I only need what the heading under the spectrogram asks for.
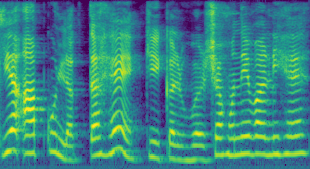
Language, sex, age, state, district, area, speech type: Hindi, female, 45-60, Rajasthan, Jaipur, urban, read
